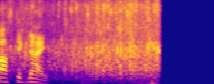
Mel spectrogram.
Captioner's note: applause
